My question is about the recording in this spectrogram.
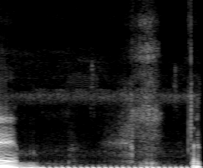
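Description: A man's voice speaks briefly at the start and again at the end. Between the words there is a steady high-pitched insect drone, typical of crickets or cicadas, and a short hissy burst about one and a half seconds in.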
